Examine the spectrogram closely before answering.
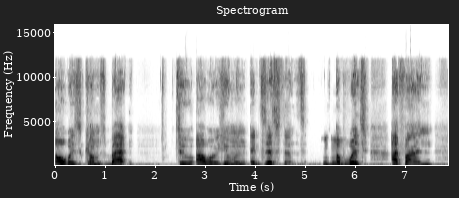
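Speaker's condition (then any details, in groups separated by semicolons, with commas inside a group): ALS; throat muscles affected, speech slowed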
